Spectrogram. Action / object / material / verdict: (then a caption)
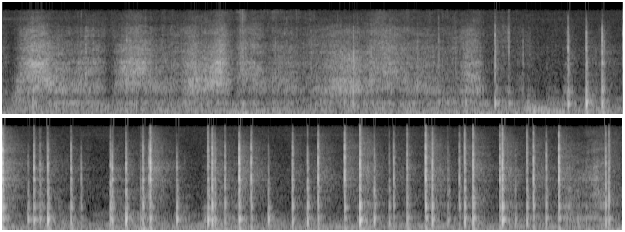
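tap / partly filled plastic bottle / plastic / none. A medium translucent purple plastic bottle with a white cap, partly filled with liquid, is held in one hand and tapped with the fingernails of the other. A soft, airy scratching rustle opens the clip, then gives way to a quick, irregular run of sharp, dry clicking taps with a bright, hollow ring that stops almost instantly.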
